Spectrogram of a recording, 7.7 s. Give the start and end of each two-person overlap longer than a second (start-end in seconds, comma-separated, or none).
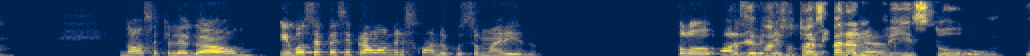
5.4-6.8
